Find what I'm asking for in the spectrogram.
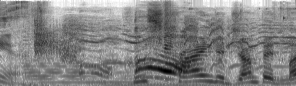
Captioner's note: Undertaker's gong sounding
